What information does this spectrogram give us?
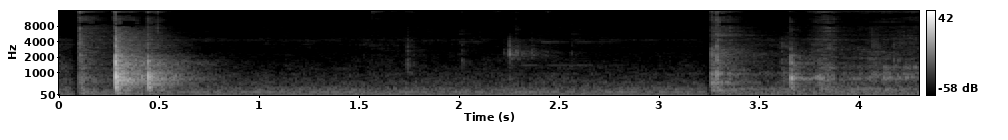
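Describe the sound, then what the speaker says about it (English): Garlic cloves chopped with a knife on a board, heard as a quick pair of crisp chops, a pause of quiet, then a few more lighter cuts, close and otherwise silent. "You need 5 big cloves of garlic and chop them."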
